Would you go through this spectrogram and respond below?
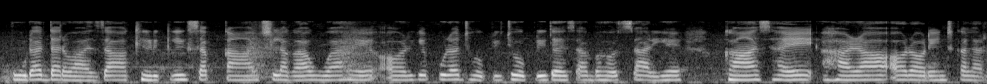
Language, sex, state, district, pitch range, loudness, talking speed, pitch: Hindi, female, Himachal Pradesh, Shimla, 200-215 Hz, -15 LUFS, 135 wpm, 205 Hz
